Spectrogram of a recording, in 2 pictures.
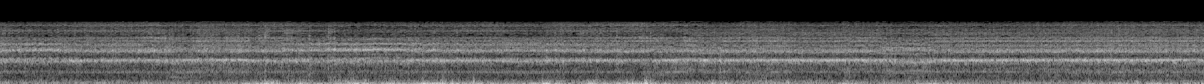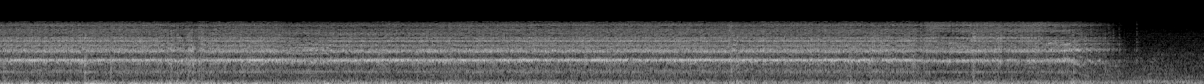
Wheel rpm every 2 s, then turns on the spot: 150, 150, 150, 150, 150, 150, 150, 150, 150, 150, 150, 80.
none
